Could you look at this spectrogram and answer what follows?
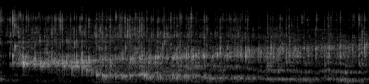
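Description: Freshly strained ABC juice of apple, beetroot and carrot pouring into a glass, a steady close liquid gush that runs unbroken throughout with no talk.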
